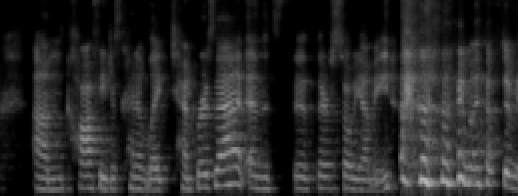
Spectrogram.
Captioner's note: laughs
